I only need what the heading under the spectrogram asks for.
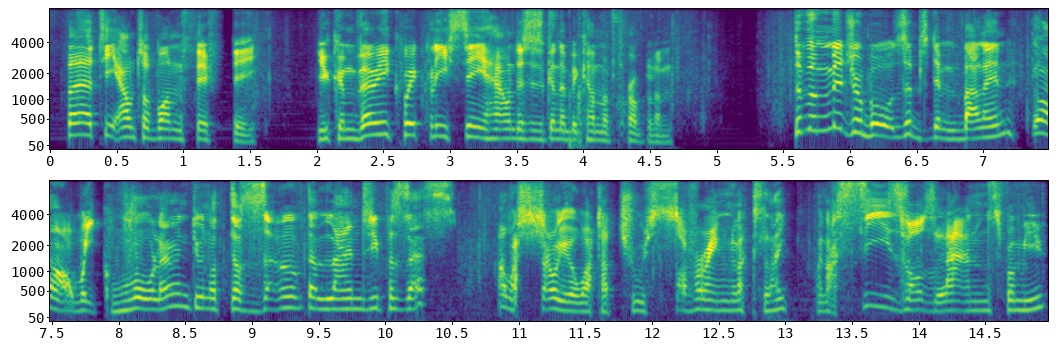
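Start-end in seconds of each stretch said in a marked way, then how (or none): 5.6-14.9 put-on goblin character voice. Playing a strategy game, sending a message to a rival ruler; goblin voice. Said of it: "I need to work my goblin voice".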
